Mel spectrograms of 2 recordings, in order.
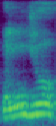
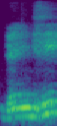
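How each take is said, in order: First: It ends in a plain 'gyoo' sound. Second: It ends in an aspirated 'ghi' sound. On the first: The speaker calls it wrong. "ಡೆಂಗ್ಯೂ fever ಅಂತ ಎಲ್ಲರೂ ಓದ್ತಾರೆ. ಅದು ಡೆಂಗ್ಯೂ fever ಅಲ್ಲ" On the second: The speaker calls it right. "ಡೆಂಘಿ ಅದು ಮಹಾಪ್ರಾಣ. ಡೆಂಘಿ ಜ್ವರ ಅಂತಲೇ ಹೇಳಬೇಕು"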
